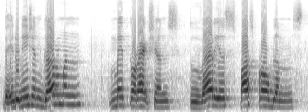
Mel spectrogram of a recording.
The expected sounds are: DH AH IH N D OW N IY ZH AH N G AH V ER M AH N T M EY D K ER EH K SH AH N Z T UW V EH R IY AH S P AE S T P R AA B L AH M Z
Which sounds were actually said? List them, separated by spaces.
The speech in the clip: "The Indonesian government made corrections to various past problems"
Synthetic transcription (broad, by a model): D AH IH N D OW N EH SH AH N G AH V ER M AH N M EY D K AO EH K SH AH N S T UW V EH R IY AH S P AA S P R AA B L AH M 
